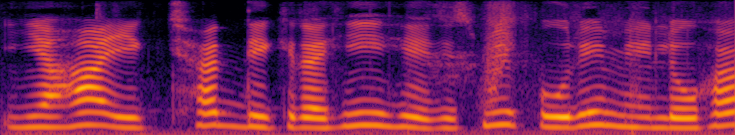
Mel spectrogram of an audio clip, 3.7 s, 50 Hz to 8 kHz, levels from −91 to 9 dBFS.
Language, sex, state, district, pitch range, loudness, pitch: Hindi, female, Chandigarh, Chandigarh, 220-270 Hz, -17 LUFS, 235 Hz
